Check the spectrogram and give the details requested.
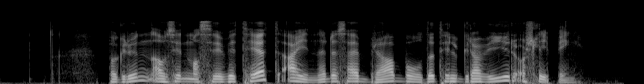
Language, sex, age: Norwegian, male, 26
